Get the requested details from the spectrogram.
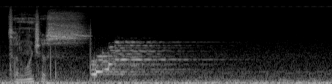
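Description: A short bright chime rings.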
